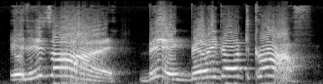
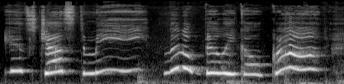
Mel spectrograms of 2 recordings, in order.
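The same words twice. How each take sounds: First: Loud, slow, booming announcement; mighty goat bellowing back; big billy goat. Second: Very high, drawn-out little voice; meek, very high-pitched reply; tiny baby goat. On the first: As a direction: proclaim it high and loud, unafraid. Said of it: "along comes Big Billy Goat Gruff". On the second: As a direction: squeak it slowly like a tiny kid goat. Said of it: "little itty-bitty baby billy goat". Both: Acted.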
